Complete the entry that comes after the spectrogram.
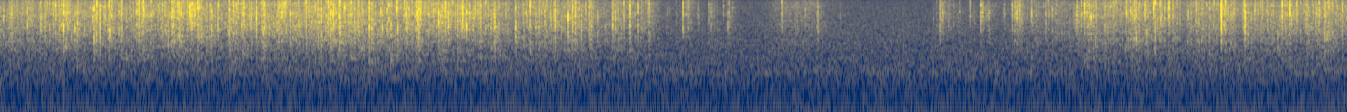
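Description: A large flat sheet of thin pink tissue paper lies on carpet while one hand rubs and scratches it with fingertips and short nails. Continuous bright, dense crinkling and scratching rustle dips quieter for about a second near the middle, then returns to full texture.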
